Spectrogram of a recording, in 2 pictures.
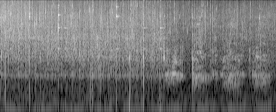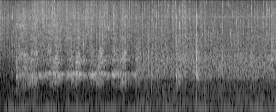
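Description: Sauce mixture hits hot oil with fried garlic and shallots in a pan, a loud hissing sizzle that settles into bubbling, with intermittent stirring scrapes.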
